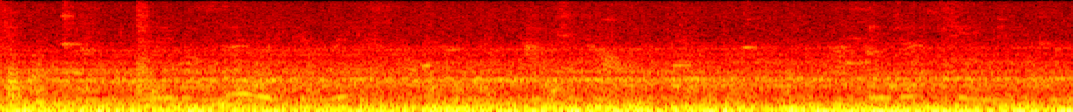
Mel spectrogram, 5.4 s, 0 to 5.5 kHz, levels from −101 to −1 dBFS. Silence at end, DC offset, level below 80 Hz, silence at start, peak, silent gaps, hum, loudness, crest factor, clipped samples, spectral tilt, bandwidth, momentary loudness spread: 0 s; under 0.1%; -30 dBFS; 0 s; -14 dBFS; none; none; -33 LUFS; 12 dB; under 0.1%; -9.5 dB/octave; 5.4 kHz; 2 LU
